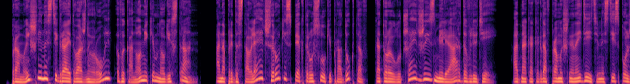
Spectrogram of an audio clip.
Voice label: russian narration; Narración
